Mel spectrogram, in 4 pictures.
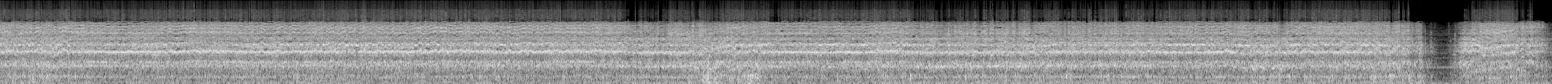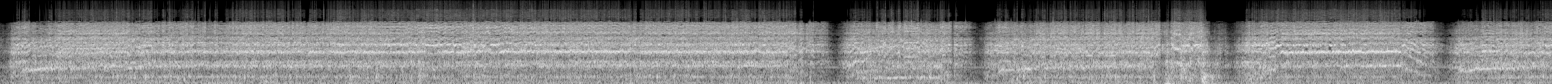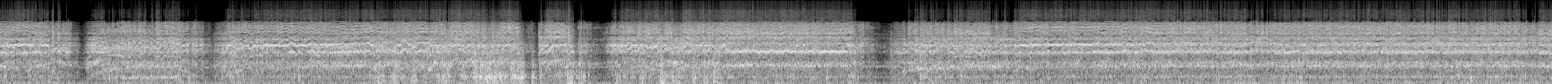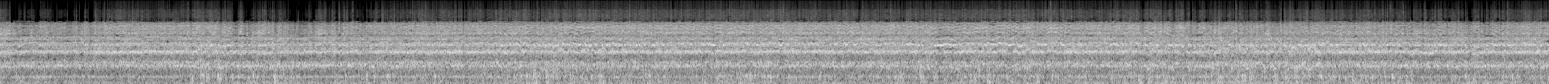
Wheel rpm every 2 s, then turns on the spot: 230, 220, 220, 210, 220, 230, 210, 110, 220, 220, 230, 170, 130, 150, 170, 140, 140, 210, 140, 190, 200, 230, 230, 230, 220, 230, 230, 230, 230, 220, 230.
none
